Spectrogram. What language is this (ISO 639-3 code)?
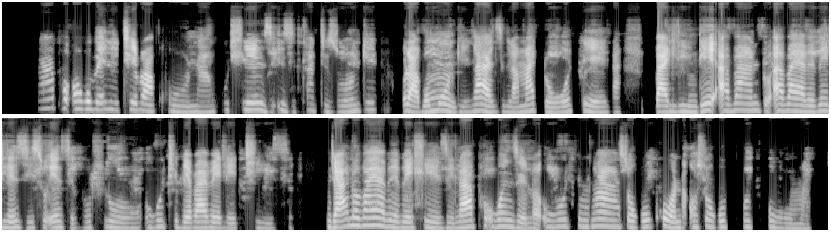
nde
